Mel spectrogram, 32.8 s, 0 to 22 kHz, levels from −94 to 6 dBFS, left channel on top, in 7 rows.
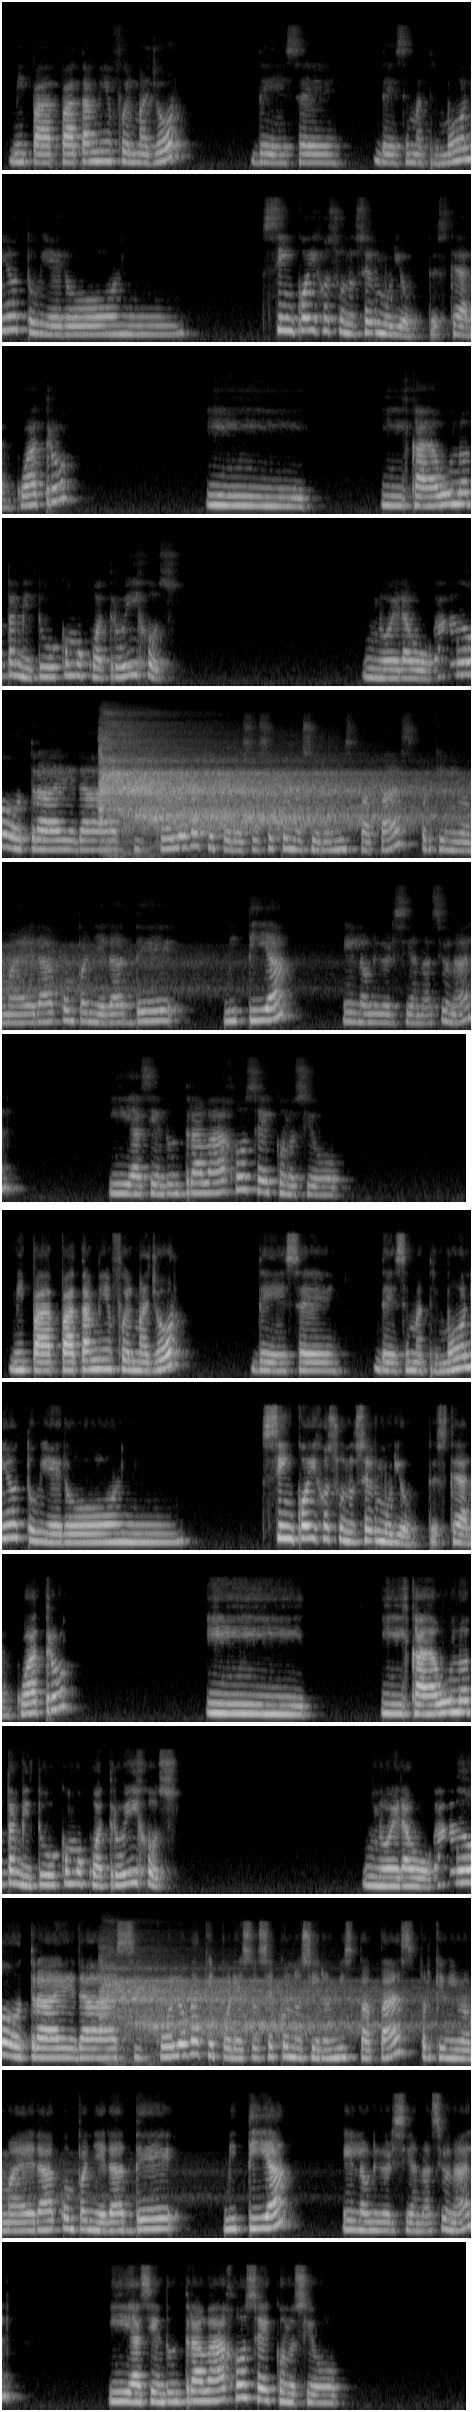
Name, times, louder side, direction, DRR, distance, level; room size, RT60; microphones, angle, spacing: voice 1, 0.1-1.8 2.5-3.4 3.7-6.5 7.3-10.1 11.4-12.5 13.2-15.8 17.7-25.2 25.7-26.3 26.9-28.2 29.2-31.5, right 6 dB, 65° right, 0.5 m, -28 dB
Breathing, 19.7-24.6, left 4 dB, 30° left, 1.0 m, -37 dB
11.0 x 8.4 x 2.4 m
head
